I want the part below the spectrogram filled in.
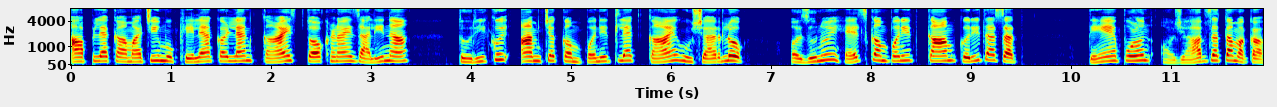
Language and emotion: Goan Konkani, surprised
